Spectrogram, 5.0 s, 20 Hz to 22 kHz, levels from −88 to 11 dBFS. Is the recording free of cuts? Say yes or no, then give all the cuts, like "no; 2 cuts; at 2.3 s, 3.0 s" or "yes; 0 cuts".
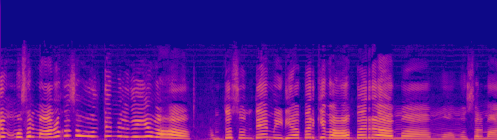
no; 1 cut; at 2.1 s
